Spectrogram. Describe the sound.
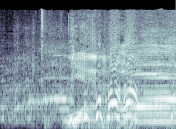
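An audience at a live theater piece applauds and cheers, with several voices whooping in rising and falling tones over a steady wash of crowd noise that grows louder after the first half second.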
